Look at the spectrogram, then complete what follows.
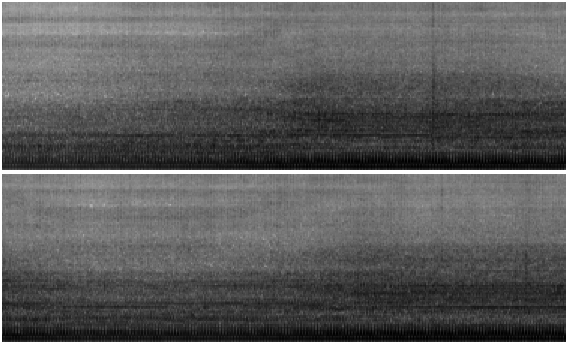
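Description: Troy-Bilt riding lawn mower's small engine running steadily as the mower drives forward, growing louder over the first few seconds as it comes closer. It is a test drive after a seven-speed manual transmission replacement, running in forward gear without the grinding or skipping of the old transmission.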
